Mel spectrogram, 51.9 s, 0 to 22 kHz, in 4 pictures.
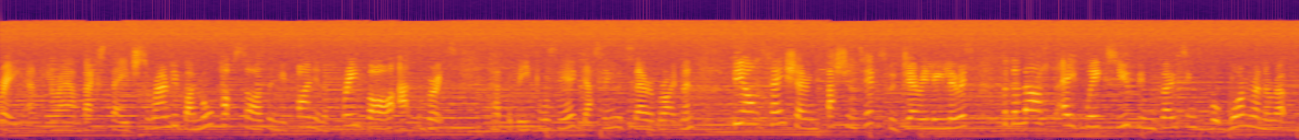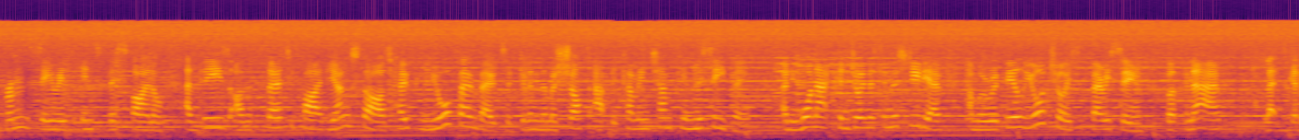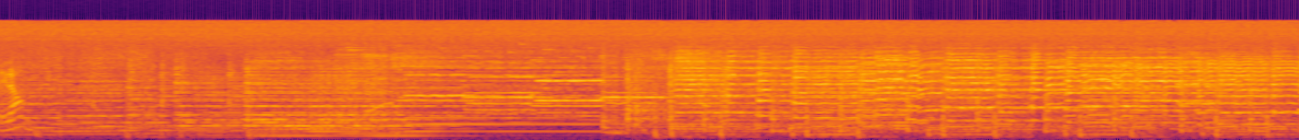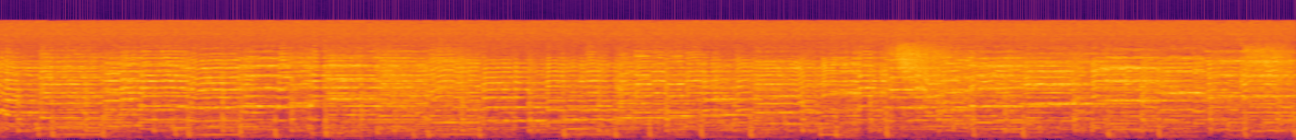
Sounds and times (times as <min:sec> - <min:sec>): Speech: 0:00.0 - 0:26.4
Music: 0:00.0 - 0:51.9.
